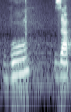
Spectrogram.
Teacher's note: at the beginning of app is going to form that liazon note that the S does not make an S sound when liased it makes a z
